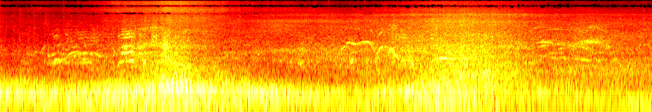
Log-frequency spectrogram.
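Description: Riders scream on a passing roller coaster.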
